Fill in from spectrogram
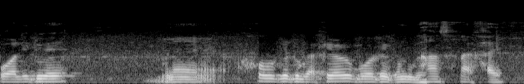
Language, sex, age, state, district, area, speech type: Assamese, male, 60+, Assam, Golaghat, rural, spontaneous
